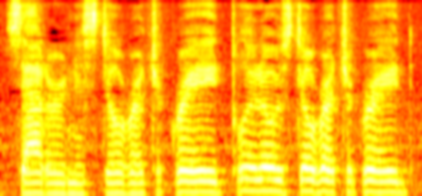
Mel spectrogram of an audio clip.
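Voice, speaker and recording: A middle-aged woman astrologer with a croaky voice, rambling hesitantly in a casual vlog with many fillers. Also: deep voice, flat delivery, normal speed, dark tone, a little hiss or hum.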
